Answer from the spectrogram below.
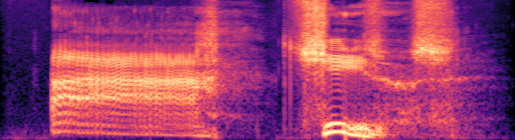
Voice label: reaction boomer vomit, namvet, survivor voice; Left 4 Dead 2; left4dead2 dlc2

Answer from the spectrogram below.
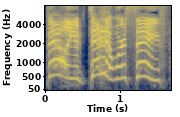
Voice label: teengirl, voice; c6 dlc3 bill dies

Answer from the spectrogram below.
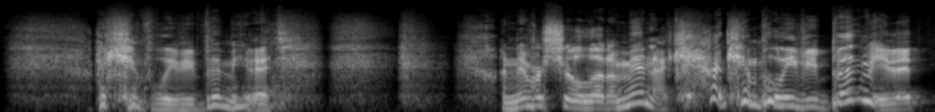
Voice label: radio initial broadcast

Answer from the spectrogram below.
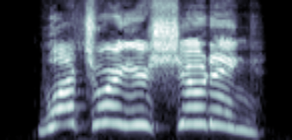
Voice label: friendly fire, teengirl; player; survivor; voice

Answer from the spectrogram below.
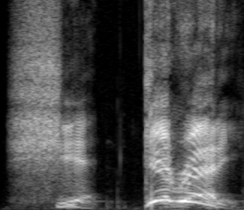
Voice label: incoming, voice, biker; Left 4 Dead 2; left4dead2 dlc3; survivor

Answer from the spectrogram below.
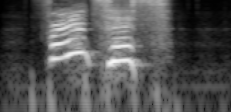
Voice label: hunter pounced, teen girl

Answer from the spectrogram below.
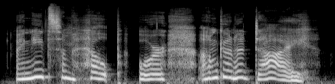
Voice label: going to die, teengirl, voice

